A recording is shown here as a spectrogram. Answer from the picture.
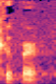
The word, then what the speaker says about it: Cowper: William Cowper, it's spelled Cowper, it's pronounced Cooper, who wrote "There is a Fountain Filled with Blood" and a dozen of our favorite hymns.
